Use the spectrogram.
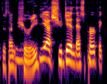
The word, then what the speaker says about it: Cherie: ah Sheree's gonna be with us did I pronounce it right this time Cherie yes you did that's perfect thank you curry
